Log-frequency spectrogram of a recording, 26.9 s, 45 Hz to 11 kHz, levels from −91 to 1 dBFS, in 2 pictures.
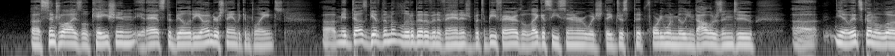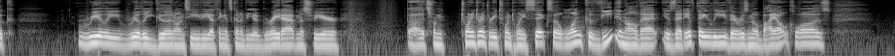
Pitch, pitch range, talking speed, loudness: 145 Hz, 130-155 Hz, 170 wpm, -18 LUFS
